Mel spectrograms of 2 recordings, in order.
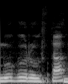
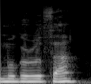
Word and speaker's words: Muguruza: Oh, you mean Muguruza? – Muguruza.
